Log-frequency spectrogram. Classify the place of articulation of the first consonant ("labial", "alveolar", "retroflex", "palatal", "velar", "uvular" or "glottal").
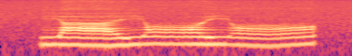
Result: palatal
